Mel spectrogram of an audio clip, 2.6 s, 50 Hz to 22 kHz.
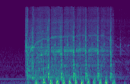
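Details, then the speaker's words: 2009 Ford Mondeo ECOnetic 1.8 TDCi Duratorq turbodiesel, 125 hp, cranked via starter relay with camshaft sensor removed; fast even starter spin about eight beats a second, no firing or compression, camshaft does not turn; broken timing drive. "yes it did not turn now just to make sure one last check"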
